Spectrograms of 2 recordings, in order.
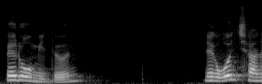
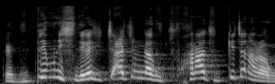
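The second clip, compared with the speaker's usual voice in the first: high, louder irritated complaint; imitated angry blame; 10 semitones higher, 5 dB louder than usual. A frustrated person blaming another, high mock angry complaint. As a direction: vent frustration at someone. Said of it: "괴로워합니다".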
